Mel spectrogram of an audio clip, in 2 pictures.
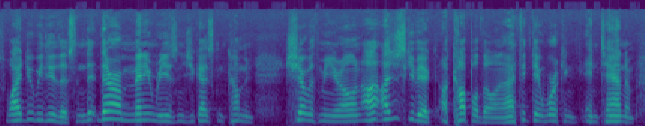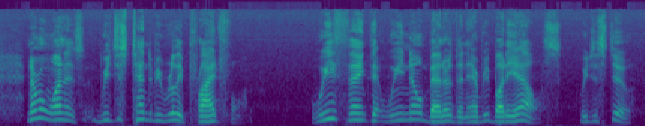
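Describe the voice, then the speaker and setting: High-voiced conversational male pastor. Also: a little mellow, dry recording. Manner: direct, conversational, teasing asides. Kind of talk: sermon. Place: church.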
